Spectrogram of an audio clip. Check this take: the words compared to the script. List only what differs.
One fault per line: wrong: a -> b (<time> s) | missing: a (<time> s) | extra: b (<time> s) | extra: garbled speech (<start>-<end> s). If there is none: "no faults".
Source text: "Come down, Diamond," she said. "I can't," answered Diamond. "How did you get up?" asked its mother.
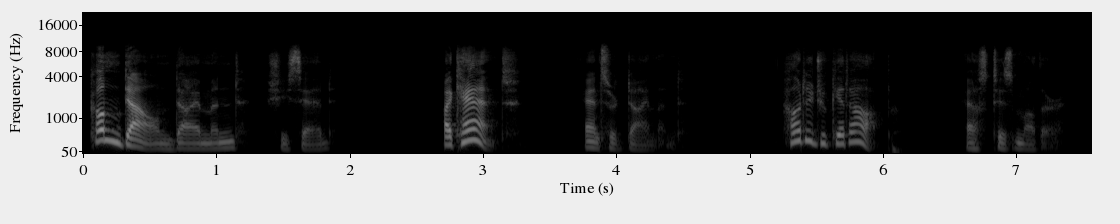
wrong: its -> his (6.9 s)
